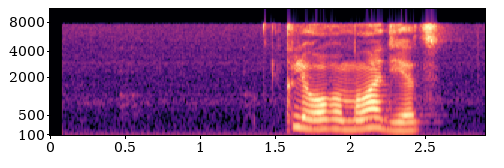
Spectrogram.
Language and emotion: Russian, positive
